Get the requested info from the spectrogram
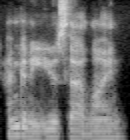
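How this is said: It is said dryly, trailing off flatly.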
